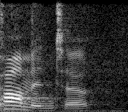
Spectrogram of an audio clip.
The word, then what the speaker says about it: Parmenter: Parmenter. – Parmenter. Like you've kind of trodden in something nasty.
